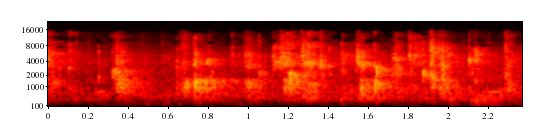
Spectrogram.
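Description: A small audience applauding: a quick, uneven patter of many separate hand claps.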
